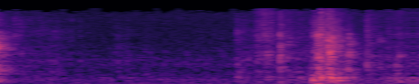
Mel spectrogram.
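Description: A quiet stretch, then a few short rustles and a tap from the small cardboard box and its paper insert being handled and opened, the loudest about one and a half seconds in.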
